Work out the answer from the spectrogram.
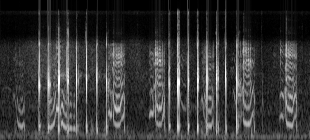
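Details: A pair of francolins (teetar) calling; two bouts of loud, sharp, rhythmic clicking notes mixed with nasal, grating phrases, each bout lasting about a second and a half, with short pauses between.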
